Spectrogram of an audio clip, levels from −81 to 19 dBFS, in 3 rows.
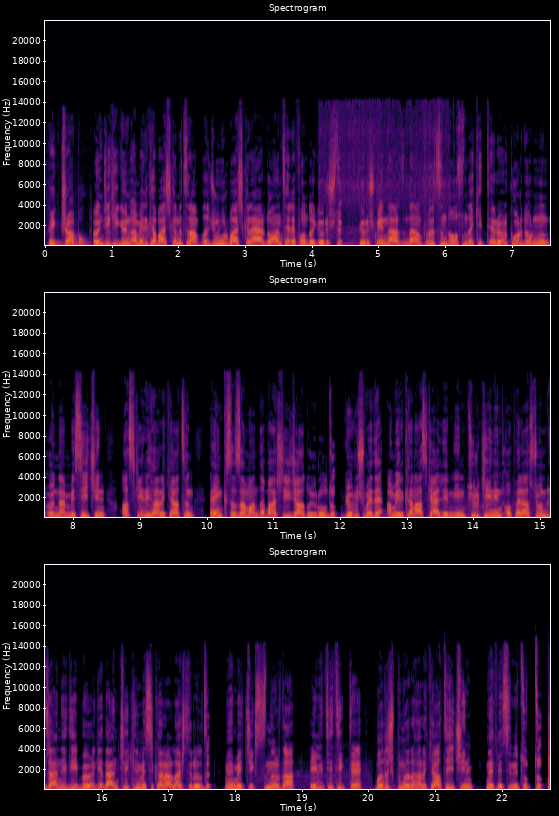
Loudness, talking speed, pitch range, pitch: -24 LUFS, 115 wpm, 185-250 Hz, 225 Hz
